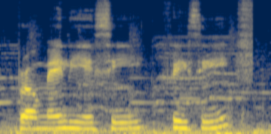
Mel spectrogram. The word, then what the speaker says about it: Bromeliaceae: Yeah, I looked up how you have to pronounce it. Bromeliaceae 3C.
